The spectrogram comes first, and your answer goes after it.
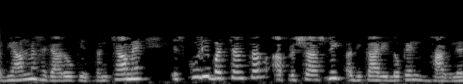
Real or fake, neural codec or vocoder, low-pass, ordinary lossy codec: real; none; 3.6 kHz; none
